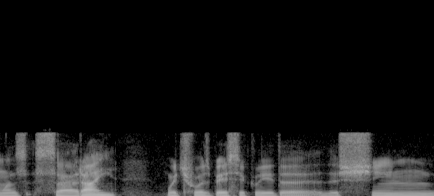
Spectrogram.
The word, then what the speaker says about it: Sarai: It's not, in Spanish, it's Sarai as two separate syllables. In Hebrew, it's just Sarai, Sarai.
